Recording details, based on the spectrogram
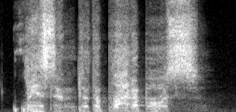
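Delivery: hushed whisper breathed close into the ear. Retelling how a stranger spoke right in the ear: imitating a whisper. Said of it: "he just whispers right in my ear".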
